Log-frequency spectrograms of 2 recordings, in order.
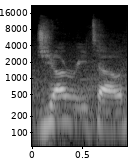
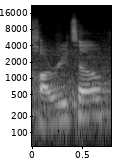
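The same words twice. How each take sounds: First: The word is said with a heavy American accent. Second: The word is said halfway between both accents. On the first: "You could really whiten it up" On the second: "the in between"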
